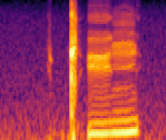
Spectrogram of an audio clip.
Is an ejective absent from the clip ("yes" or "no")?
no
